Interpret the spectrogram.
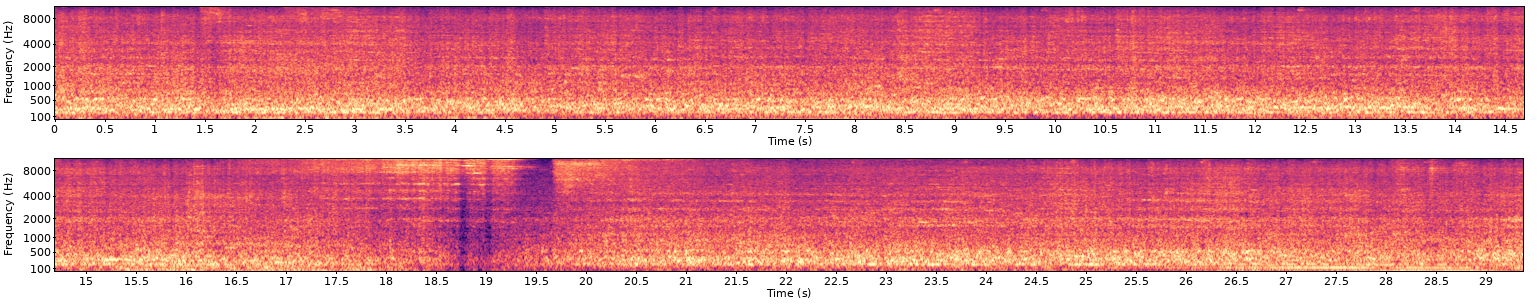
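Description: Intermodal freight train's stack cars rolling past close by: a steady, loud rumble and clatter of steel wheels on the rails. A brief, faint high-pitched wheel squeal comes about two-thirds of the way through.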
